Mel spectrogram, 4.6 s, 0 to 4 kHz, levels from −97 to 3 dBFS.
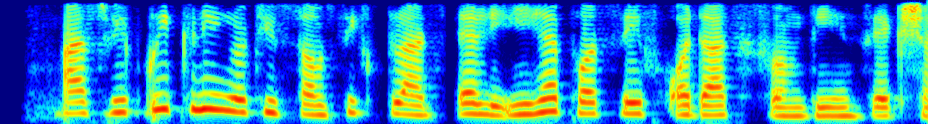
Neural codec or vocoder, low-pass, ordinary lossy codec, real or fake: codec, 24 kHz, 0.9 kbps, WavTokenizer, small release; 3.6 kHz; none; fake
